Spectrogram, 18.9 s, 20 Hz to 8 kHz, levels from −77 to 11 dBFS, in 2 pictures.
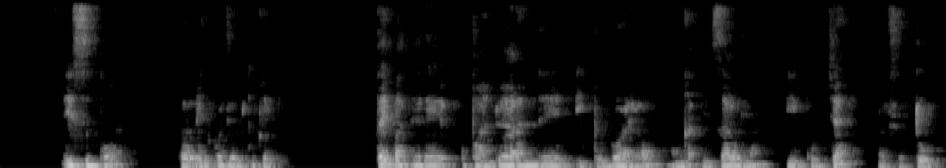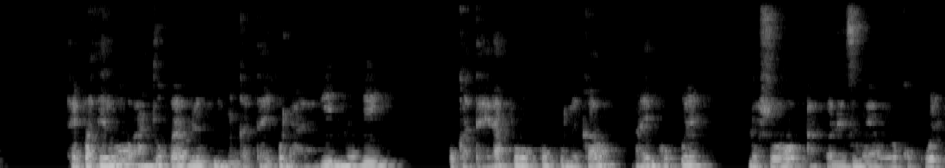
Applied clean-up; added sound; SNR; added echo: none; none; none; reverberation time 0.3 s.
